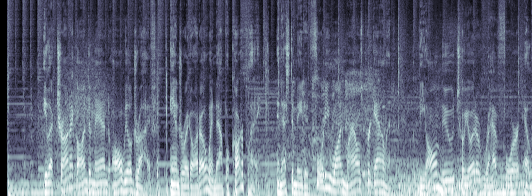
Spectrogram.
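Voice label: Commercial Automotive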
